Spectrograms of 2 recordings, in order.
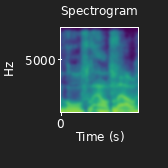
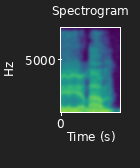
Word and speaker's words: Lauv: And then there's like great pop songwriters like Julia Michaels and Lauv and is that how you say his name? Lauv, I think so. – Lauv. – Yeah. Lauv. Yeah. – Who just get me when it comes to lyrics. H-E-R, just incredible soul.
